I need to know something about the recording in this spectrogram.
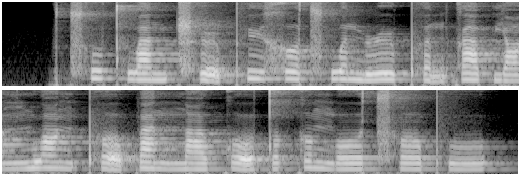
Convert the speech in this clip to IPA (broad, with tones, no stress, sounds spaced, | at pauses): t͡sʰ u˥˨ t̪ʰ w a˨˦ n ʈ͡ʂʰ ɻ̩˨˩ pʰ y˥˨ x ɤ˥˨ t͡sʰ w ə˥˨ n ɻ ɻ̩˥˨ pʰ ə̰˨˩ n k ä˦ p j ɑ˨˦ ŋ n̪ w ɑ˥˨ ŋ pʰ ɤ̰˨˩ p a˥˨ n n̪ ɑ˨˦ ʊ̯ k o̰˨˩ ʊ̯ t̪ ɤ˦ k ɤ˥˨ ŋ o˦ ʊ̯ t͡sʰ ɤ˦ pʰ u˨˦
